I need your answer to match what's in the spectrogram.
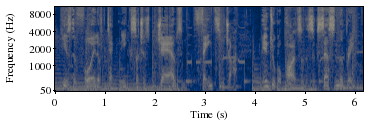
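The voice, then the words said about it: Wavering British-Australian-American accent. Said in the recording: “What accent is this? ... sometimes it's British, sometimes it's Australian, sometimes it's just American ... Brit-Australian accent”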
